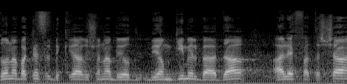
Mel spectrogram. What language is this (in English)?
Hebrew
